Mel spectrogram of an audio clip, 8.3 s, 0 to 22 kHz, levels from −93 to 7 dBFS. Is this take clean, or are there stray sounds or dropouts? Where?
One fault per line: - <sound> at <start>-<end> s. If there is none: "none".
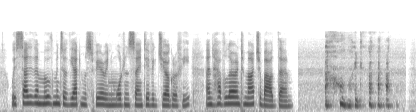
- laugh at 6.5-8.0 s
